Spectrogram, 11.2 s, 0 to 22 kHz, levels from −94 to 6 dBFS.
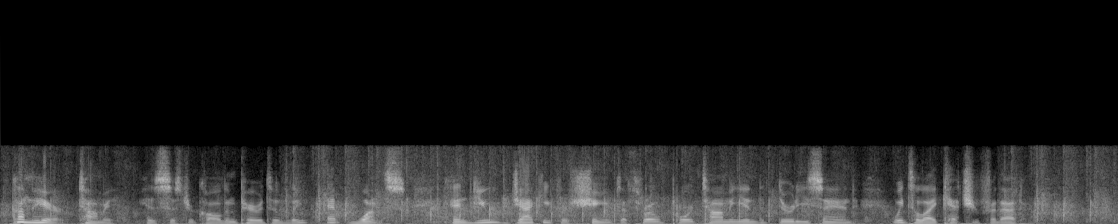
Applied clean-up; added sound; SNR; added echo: none; Applause / Crowd; 12 dB; none.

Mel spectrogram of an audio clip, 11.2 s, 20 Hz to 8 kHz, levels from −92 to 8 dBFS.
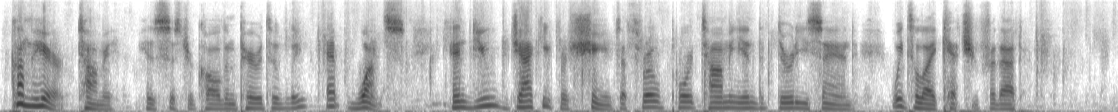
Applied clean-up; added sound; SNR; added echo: neural separator model SepFormer DNS4.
